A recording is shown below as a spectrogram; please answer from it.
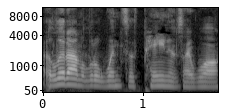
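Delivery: ordinary delivery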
